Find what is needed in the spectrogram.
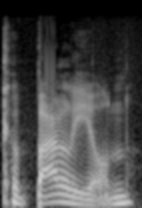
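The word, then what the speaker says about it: Cobalion: But Cabalion I put more uh I put more emphasis on the end of it.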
